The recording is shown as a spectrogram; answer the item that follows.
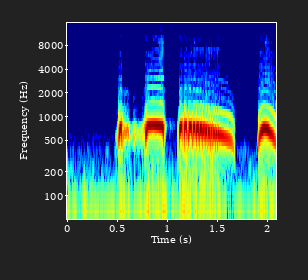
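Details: One spotted dove phrase from a decoy lure: quick low coo, steady hoot, long pulsing coo sliding downward, and a rounded last note, with no other sounds.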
